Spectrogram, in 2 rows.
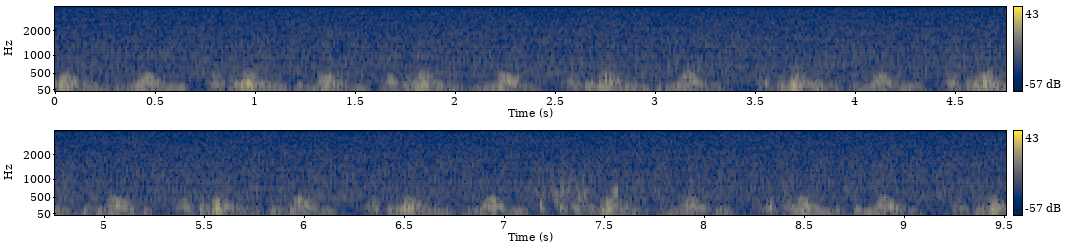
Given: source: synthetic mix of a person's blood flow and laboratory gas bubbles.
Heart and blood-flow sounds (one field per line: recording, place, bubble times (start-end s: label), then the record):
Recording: Doppler ultrasound of blood flow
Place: precordium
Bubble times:
7.15-7.45 s: bubbles
7.53-7.61 s: bubbles
From the record:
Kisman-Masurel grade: 211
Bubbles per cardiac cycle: several, 3 to 8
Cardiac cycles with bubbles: 1 to 10%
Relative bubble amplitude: barely perceptible (0.100 to 0.250)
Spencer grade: 1 (occasional bubble signal discernible with the cardiac motion signal, with majority of cardiac periods free of bubbles)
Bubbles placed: anywhere in the cardiac cycle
